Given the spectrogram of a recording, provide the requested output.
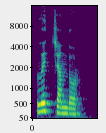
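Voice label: "лэччандор" Komi, female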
